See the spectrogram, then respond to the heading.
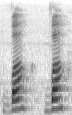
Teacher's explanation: जिसमें दांत और ओष्ठ दोनों ही मिले तो इनको कहते हैं दंतोष्ठ्य वर्ण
